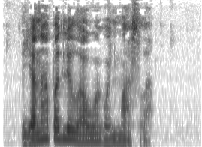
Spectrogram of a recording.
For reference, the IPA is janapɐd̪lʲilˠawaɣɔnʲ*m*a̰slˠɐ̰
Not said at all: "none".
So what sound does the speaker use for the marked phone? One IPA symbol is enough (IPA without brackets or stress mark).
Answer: m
